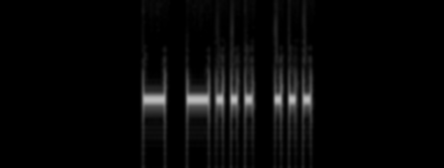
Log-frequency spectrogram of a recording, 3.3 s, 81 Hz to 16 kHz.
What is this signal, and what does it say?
Morse code, heard as a keyed tone, about 22 wpm, 700 Hz. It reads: TBS
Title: Three Challenging Letter-Number Combinations 22wpm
